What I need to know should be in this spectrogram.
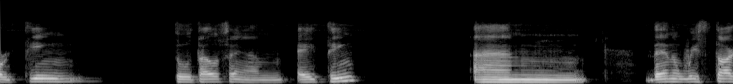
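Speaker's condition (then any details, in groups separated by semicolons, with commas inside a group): Cerebral palsy; since five months old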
